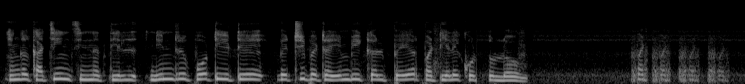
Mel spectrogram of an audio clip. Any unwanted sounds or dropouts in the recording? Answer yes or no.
yes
